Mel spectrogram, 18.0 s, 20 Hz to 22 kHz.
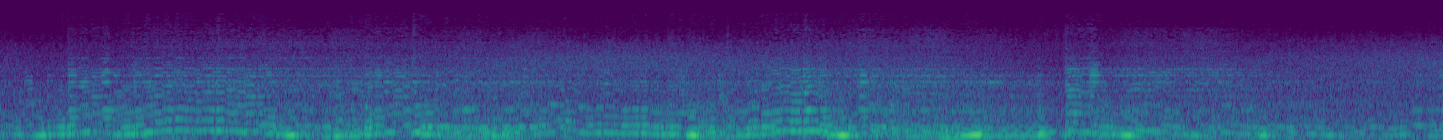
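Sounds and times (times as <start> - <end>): cello playing melody: 0.0 - 18.0.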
